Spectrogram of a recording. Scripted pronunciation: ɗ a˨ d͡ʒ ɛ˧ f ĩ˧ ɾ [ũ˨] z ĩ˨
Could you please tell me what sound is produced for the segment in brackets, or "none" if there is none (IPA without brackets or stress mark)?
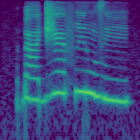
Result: ũ˨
